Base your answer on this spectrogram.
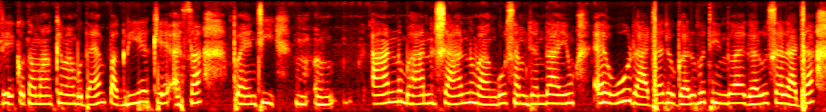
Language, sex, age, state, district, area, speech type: Sindhi, female, 18-30, Rajasthan, Ajmer, urban, spontaneous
